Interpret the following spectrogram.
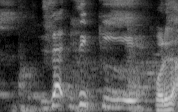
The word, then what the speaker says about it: tzatziki: And Daddy's eating some lamb with some asiki. Tzatziki. What is it? How do you pronounce it?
